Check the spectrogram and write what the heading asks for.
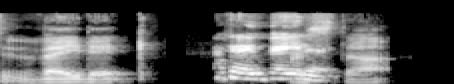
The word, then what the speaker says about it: Vedic: we pronounce it Vedic Okay, for a Vedic.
